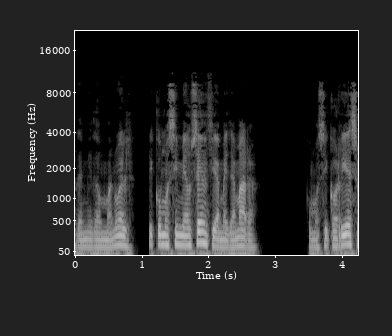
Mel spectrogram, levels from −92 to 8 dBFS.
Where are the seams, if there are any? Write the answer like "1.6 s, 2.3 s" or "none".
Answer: 1.0 s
